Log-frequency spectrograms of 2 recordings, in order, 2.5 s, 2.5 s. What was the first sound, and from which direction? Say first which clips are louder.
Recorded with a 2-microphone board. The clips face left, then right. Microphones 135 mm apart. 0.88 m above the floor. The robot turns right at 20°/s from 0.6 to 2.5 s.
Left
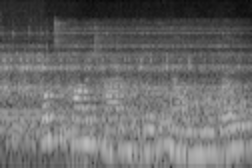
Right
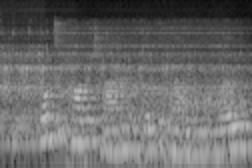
A woman speaking: right 1 dB; 45° right.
